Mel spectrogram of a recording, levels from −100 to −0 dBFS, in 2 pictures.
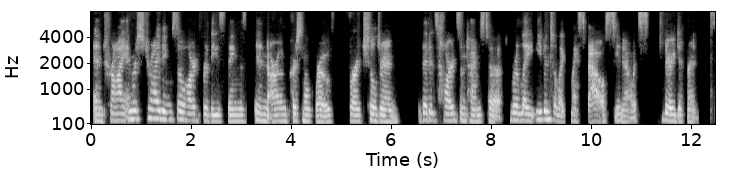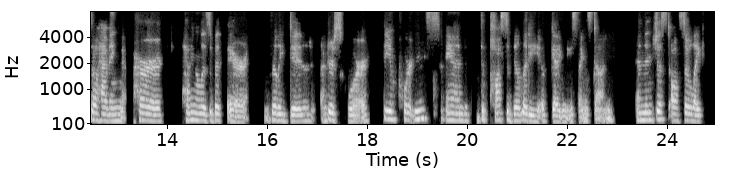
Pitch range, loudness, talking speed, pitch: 165-195 Hz, -18 LUFS, 140 wpm, 180 Hz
